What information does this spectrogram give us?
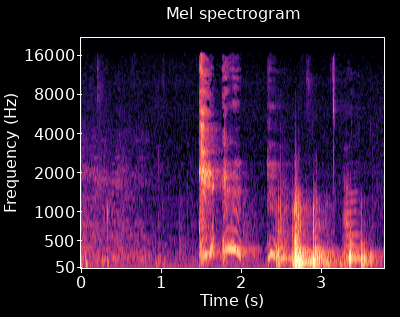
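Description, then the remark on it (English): A person with a tickle in their throat clears it and coughs several times, a sharp breathy burst followed by a few rougher, throaty coughs in quick succession after a quiet start. “I have a little like tickle in my throat, so forgive me beforehand because I'm going to be clearing my throat and probably I'm going to be coughing and all that.”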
